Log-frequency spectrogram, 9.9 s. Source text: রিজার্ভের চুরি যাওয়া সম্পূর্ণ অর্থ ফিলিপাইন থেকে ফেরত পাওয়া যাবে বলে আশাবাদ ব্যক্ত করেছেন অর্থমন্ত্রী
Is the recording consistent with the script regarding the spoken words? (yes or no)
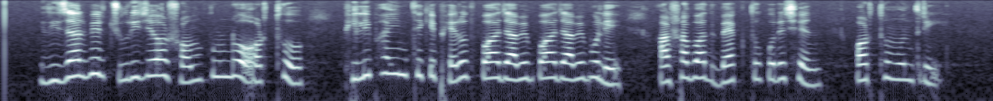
no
